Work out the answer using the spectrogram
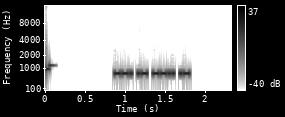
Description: Morse code, heard as a keyed tone, about 52 wpm, 700 Hz. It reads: GAZA
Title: Sets of 5 Words - New Word Drill - 50wpm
